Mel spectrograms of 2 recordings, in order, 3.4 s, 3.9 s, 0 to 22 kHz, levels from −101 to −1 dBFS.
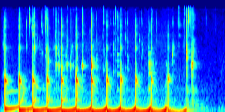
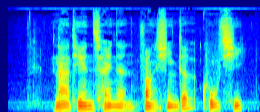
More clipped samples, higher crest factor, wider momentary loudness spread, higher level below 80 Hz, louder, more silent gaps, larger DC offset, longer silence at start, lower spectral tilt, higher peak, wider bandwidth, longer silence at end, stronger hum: neither; second, 16 dB vs 22 dB; first, 9 LU vs 6 LU; first, -22 dBFS vs -70 dBFS; first, -20 LUFS vs -28 LUFS; neither; neither; second, 0.05 s vs 0.8 s; first, -7 dB/octave vs -4.5 dB/octave; first, -2 dBFS vs -6 dBFS; about the same, 15 kHz vs 16 kHz; first, 0.45 s vs 0.25 s; neither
